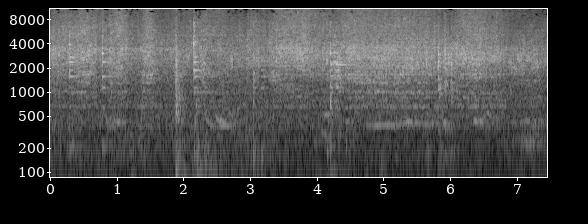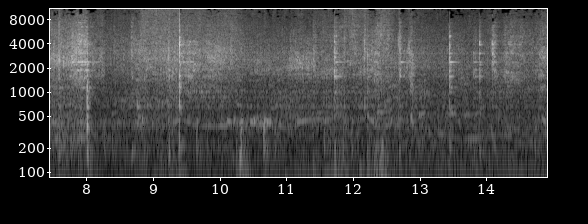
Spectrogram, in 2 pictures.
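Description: Blended peppers sizzling as they fry in a nonstick frying pan, stirred with a plastic slotted spatula that scrapes and knocks against the pan now and then, one knock louder than the rest about eight seconds in.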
